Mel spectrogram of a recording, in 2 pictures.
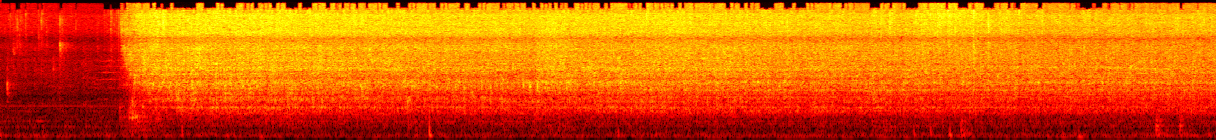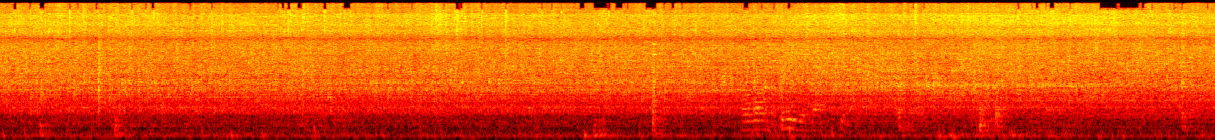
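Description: Potato chips fry with cumin in a pan, a loud, dense, continuous sizzle that starts abruptly after a moment of quiet and carries on unbroken, with faint scraping stirs.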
